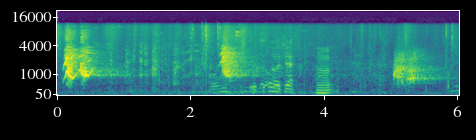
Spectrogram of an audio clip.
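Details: A Jagdterrier training on wild boar in a boar enclosure gives loud, harsh, clipped, bright barks in brief clusters every couple of seconds, while a man talks and calls out between them.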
